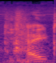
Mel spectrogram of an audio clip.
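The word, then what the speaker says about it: Qayqayt: chief of the the kite Nation kite is pronounced kite and it means resting place thanks to Chief Ronda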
